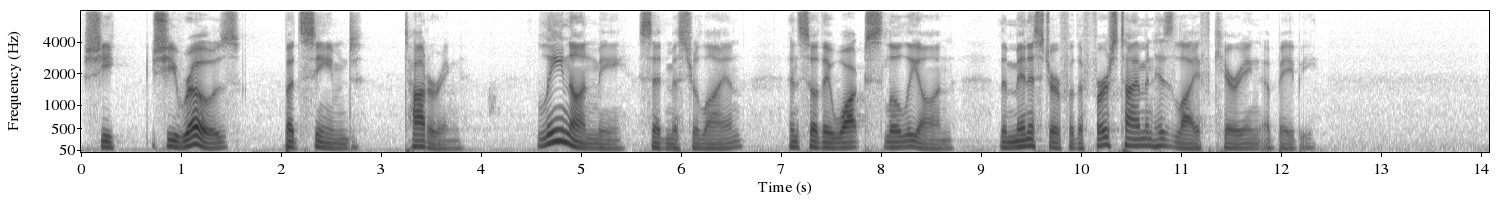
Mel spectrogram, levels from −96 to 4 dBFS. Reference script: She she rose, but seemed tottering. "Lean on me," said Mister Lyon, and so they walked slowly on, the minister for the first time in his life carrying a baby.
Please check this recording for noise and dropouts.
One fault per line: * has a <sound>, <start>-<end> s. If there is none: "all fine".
all fine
